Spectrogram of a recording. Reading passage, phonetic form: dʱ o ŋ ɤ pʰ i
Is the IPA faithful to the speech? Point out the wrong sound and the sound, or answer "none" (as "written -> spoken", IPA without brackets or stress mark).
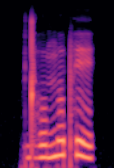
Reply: i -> e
